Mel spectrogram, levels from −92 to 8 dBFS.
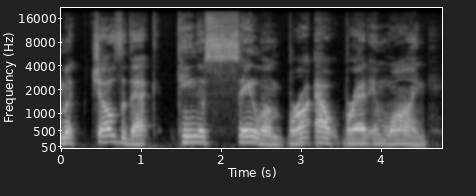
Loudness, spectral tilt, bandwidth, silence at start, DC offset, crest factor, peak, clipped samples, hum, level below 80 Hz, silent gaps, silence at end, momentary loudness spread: -22 LUFS; -4 dB/octave; over 20 kHz; 0 s; under 0.1%; 16 dB; -6 dBFS; under 0.1%; none; -64 dBFS; none; 0.2 s; 7 LU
